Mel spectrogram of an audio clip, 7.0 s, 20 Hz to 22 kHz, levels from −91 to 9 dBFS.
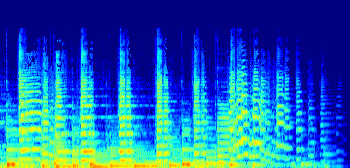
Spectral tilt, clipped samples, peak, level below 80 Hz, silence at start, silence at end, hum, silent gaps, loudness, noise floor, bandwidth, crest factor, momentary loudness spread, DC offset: -7 dB/octave; under 0.1%; -6 dBFS; -28 dBFS; 0 s; 0.45 s; none; none; -23 LUFS; -51 dBFS; 8.6 kHz; 16 dB; 14 LU; under 0.1%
